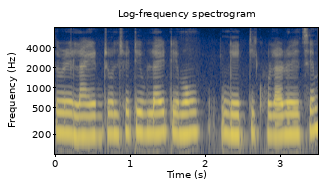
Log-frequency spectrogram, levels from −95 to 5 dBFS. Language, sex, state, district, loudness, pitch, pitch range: Bengali, female, West Bengal, North 24 Parganas, -15 LUFS, 205 Hz, 200-215 Hz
